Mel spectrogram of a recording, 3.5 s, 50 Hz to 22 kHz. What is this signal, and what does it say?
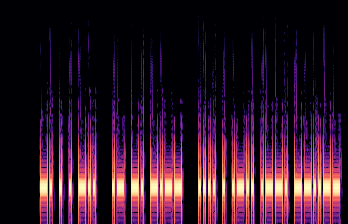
Morse code, heard as a keyed tone, about 50 wpm, 700 Hz. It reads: NEED ANY HELP,
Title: Sentences from Top 1200 Words 50wpm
